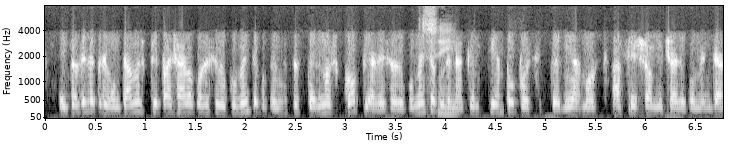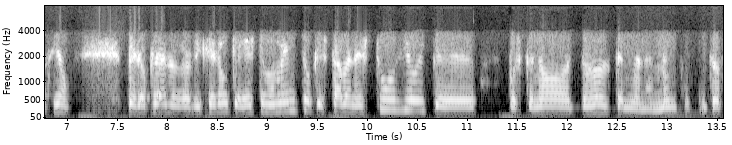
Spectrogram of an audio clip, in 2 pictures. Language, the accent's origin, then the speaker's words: Spanish; Madrid, Community of Madrid, Spain; pienso yo como ciudadana que soy de Madrid.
